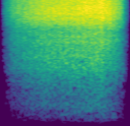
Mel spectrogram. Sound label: Snake Hiss; Animal; Snakes; Sound Effects:Animals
